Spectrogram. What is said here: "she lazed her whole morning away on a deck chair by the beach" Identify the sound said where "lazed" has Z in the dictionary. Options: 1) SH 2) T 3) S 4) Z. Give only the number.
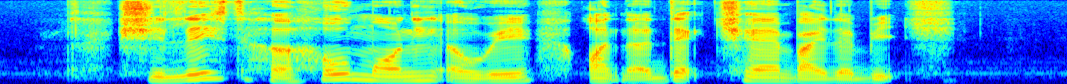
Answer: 3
